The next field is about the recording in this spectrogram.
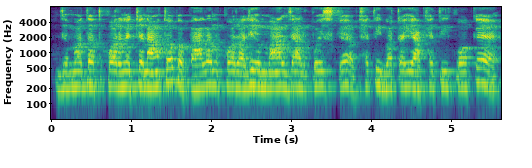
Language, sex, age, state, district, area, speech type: Maithili, female, 45-60, Bihar, Samastipur, rural, spontaneous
